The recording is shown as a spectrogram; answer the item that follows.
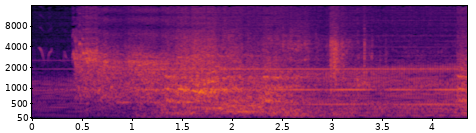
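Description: Cartoon soundtrack: background music with a loud, noisy sound effect that comes in about half a second in and grows.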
